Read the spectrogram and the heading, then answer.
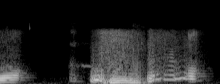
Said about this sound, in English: It's on GitHub. It's called fartscroll.js, and it does pretty much what you would imagine that it does. It's so juvenile.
